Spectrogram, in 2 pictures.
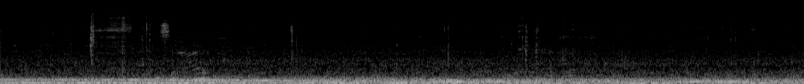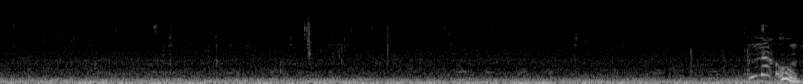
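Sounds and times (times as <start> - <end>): car engine idling: 0.0 - 16.0
chewing: 0.2 - 15.5.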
